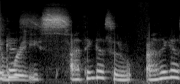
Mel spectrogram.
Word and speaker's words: Rhys: But now that I look at it, I don't know why I thought it was Rise when it clearly is Reese.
